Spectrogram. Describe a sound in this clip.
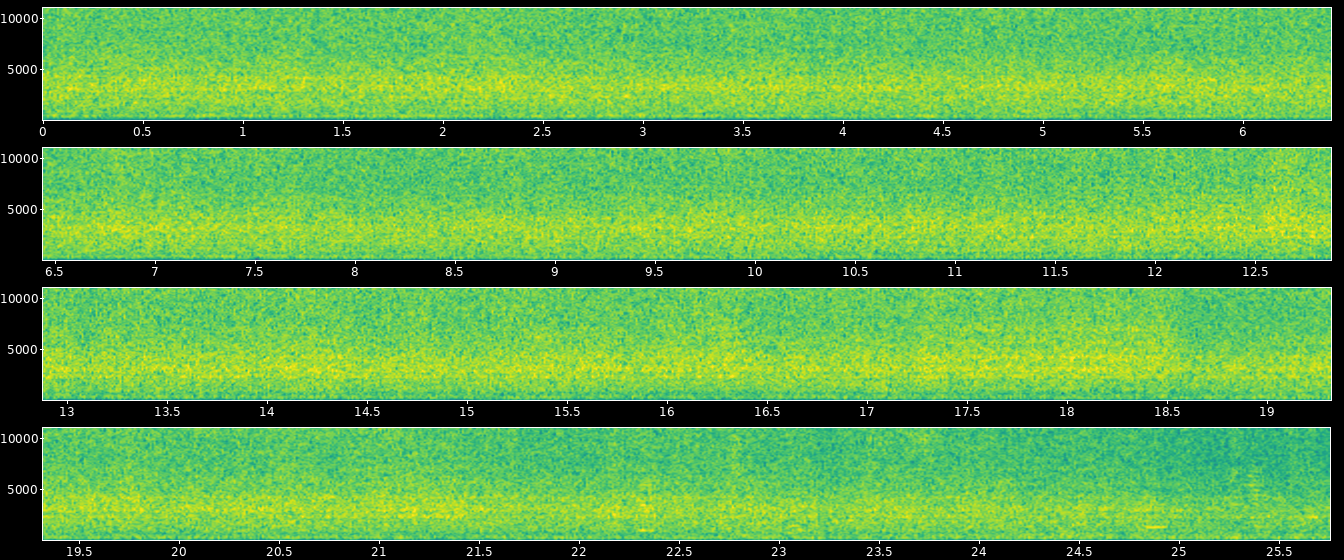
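Wind rushes past an open train window.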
